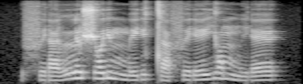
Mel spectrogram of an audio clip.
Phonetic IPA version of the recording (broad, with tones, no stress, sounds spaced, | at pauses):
f e˩ ɾ a˩ lː œ˥ ʃ ɔ˧˥ ɾʲ o˧ mː e˩˧ ɾʲ ə˧˥ t a˩ f e˧ ɾ e˧˥ j ɔ˥ mː i˩ ɾ ɛ˧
